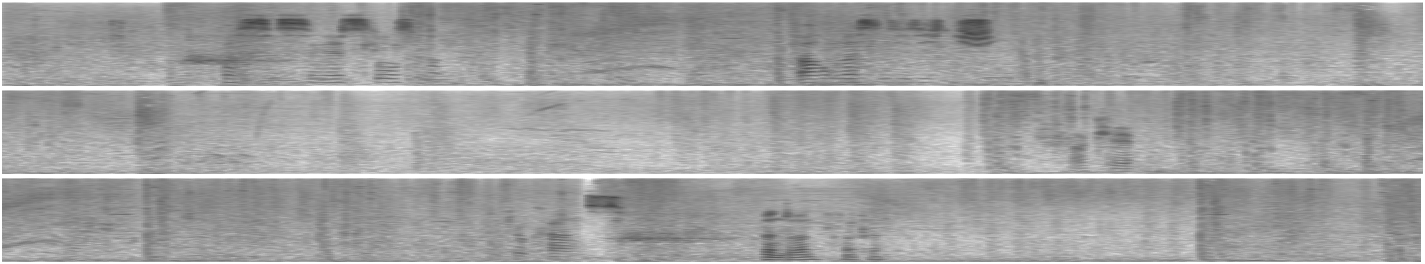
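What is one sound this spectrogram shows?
Game guns fire in bursts with loud, sharp blasts.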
